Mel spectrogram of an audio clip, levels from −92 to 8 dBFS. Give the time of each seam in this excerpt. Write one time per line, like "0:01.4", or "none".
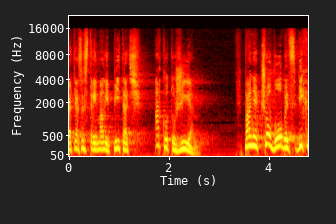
0:01.7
